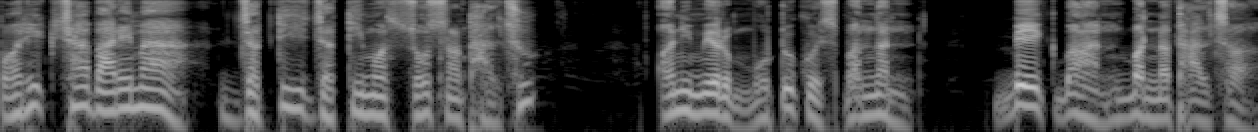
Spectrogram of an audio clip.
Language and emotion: Nepali, fearful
